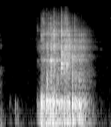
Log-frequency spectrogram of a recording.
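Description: Dice tumble down a dice tower in a loud, dense rattling clatter lasting just over a second, then fade out. A couple of faint taps come before it, and no one speaks.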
